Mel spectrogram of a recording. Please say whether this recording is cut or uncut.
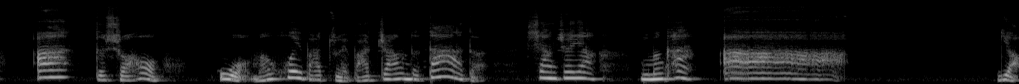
cut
